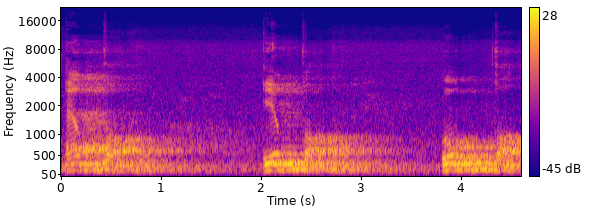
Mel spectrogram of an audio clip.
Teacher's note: Apabila menyebut huruf qaf, secara automatik kita rasa pangkal lidah belakang kita dia naik. Ni ujung lidah, ni pangkal, dia naik sentuh dekat langit belakang bahagian lembut.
